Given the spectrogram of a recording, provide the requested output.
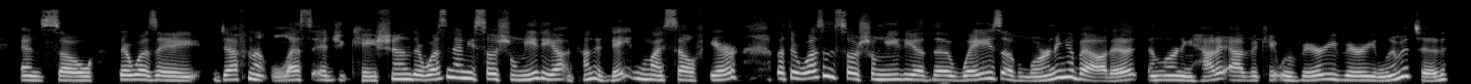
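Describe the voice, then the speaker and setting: A woman speaks at a moderate pace with fairly high pitch, lively intonation and hardly any pauses, in a normal speaking voice. The sound is dry and close with no echo, over a quiet background. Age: 60s. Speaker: podcast host, physical therapist. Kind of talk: casual chat. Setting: live at a retreat.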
